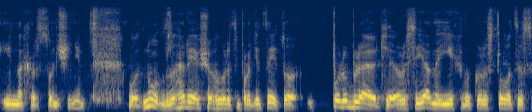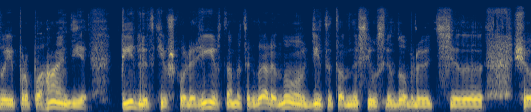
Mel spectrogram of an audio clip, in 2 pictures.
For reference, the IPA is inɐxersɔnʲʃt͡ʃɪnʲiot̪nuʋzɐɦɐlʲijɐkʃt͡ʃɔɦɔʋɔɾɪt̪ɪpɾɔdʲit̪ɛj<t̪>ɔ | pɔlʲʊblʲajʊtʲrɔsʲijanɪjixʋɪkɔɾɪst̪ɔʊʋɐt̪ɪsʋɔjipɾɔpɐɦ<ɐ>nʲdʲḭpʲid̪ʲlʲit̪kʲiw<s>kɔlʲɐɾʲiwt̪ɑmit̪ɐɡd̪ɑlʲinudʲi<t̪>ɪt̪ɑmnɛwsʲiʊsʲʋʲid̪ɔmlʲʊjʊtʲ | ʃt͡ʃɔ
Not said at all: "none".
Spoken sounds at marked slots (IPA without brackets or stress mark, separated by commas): t̪, ɑ, ʃ, t̪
